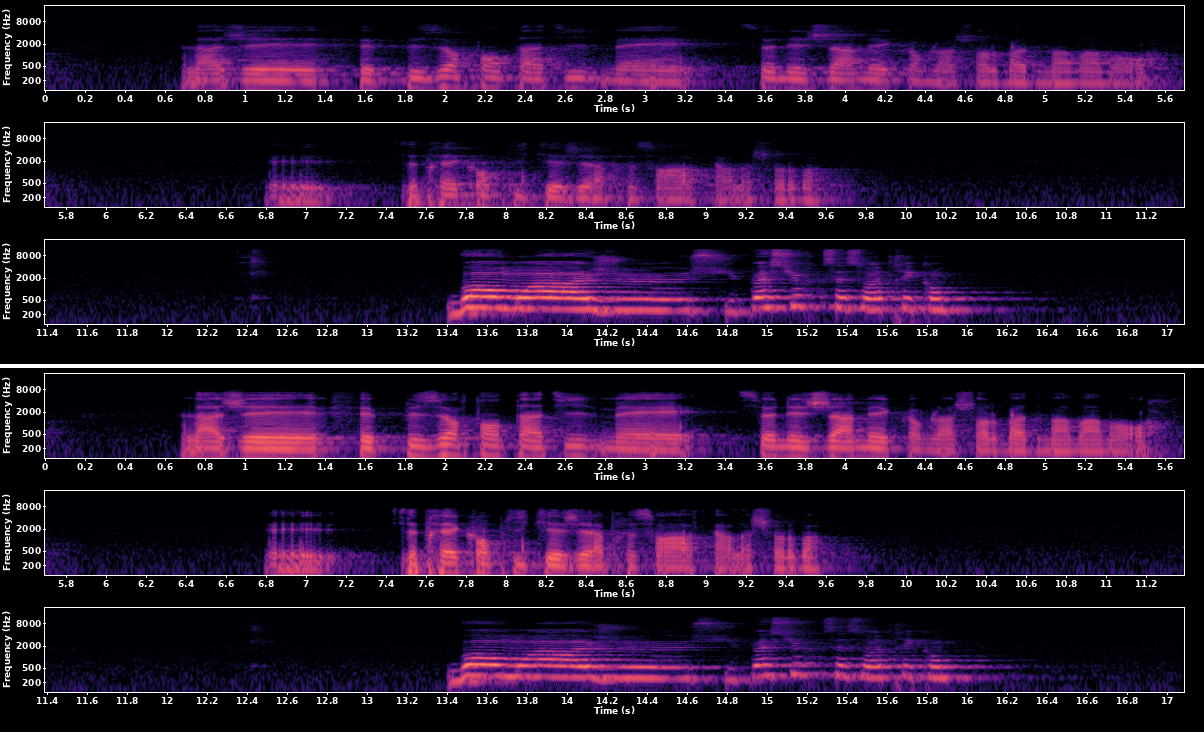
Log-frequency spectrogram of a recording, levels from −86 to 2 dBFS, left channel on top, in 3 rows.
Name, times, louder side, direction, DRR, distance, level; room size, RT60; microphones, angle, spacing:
voice 1, 0.7-3.3 3.6-5.6 6.8-7.2 7.5-9.6, right 6 dB, 85° right, 17 dB, 0.4 m, -34 dB
voice 2, 13.4-15.9, left 4 dB, 35° left, 9 dB, 0.5 m, -27 dB
19.5 x 8.8 x 2.3 m, 0.90 s
head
